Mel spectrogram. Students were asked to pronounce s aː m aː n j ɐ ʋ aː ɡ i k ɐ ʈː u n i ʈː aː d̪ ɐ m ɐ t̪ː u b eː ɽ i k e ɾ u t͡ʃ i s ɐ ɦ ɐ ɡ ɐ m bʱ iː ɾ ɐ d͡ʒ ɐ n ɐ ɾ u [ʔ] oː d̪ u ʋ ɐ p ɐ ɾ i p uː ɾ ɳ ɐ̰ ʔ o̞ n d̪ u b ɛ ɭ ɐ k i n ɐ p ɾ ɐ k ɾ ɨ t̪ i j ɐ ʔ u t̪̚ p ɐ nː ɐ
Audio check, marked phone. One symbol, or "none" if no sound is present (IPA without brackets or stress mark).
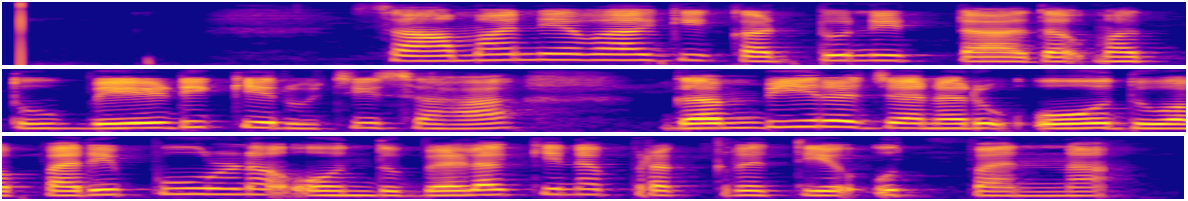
ʔ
